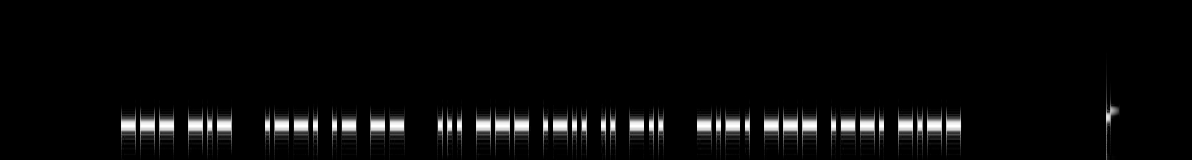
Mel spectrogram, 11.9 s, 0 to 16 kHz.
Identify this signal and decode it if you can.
Morse code, heard as a keyed tone, about 25 wpm, 700 Hz. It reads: OK PAM SOLID COPY
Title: K1USN SST QSO Practice 25wpm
